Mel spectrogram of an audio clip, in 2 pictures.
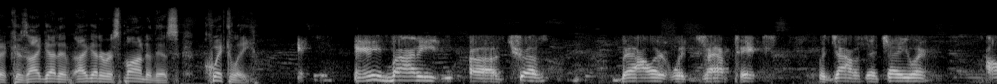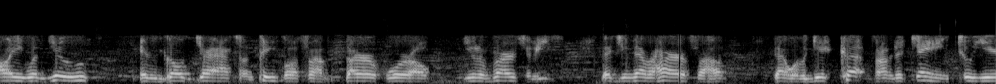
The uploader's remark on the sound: Live From Union Jack Pub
